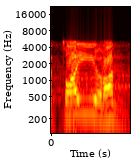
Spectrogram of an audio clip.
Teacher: طا حروف مستعلیہ میں سے پر پڑھیں گے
